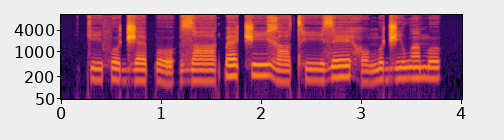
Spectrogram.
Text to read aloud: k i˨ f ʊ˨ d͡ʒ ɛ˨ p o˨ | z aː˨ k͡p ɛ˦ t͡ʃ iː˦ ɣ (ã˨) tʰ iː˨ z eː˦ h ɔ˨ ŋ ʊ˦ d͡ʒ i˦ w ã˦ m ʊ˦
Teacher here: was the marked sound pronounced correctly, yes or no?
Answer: no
